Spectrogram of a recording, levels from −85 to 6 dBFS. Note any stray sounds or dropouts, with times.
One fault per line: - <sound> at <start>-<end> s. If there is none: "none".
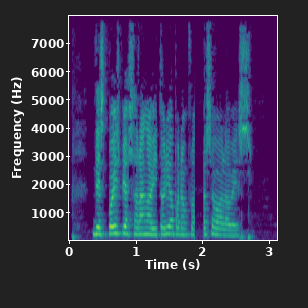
- dropout at 1.9-2.0 s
